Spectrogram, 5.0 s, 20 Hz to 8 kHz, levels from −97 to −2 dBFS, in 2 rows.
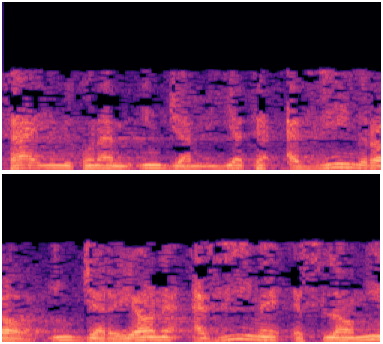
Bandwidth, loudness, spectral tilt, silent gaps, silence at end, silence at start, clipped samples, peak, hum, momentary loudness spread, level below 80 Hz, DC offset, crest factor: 5 kHz; -23 LUFS; -12 dB/octave; none; 0 s; 0 s; under 0.1%; -6 dBFS; none; 6 LU; -48 dBFS; under 0.1%; 16 dB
